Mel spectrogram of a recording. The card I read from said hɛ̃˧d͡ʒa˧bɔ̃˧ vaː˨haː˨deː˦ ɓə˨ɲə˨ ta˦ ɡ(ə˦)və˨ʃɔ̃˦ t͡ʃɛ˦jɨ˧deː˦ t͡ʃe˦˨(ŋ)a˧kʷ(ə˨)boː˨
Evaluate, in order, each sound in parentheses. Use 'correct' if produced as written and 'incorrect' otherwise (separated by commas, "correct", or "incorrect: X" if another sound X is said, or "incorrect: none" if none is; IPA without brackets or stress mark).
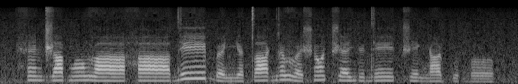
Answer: correct, correct, correct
